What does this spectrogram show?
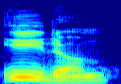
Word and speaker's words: Edom: Now, it doesn't say Edom. It uses another word. It's spelled I-D-E-U-M-O-N. Edom is how it's pronounced.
